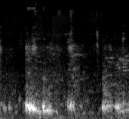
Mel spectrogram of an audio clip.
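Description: A chila pigeon gives a few low, soft cooing phrases in short bursts separated by brief quiet gaps, heard close by with faint voices in the background.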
